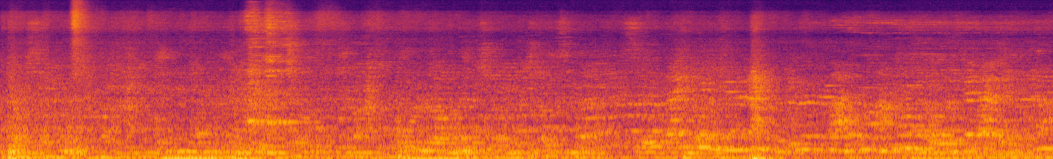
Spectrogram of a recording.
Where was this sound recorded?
in a cafe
